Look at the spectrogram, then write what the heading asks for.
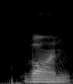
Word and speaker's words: Vaughan: Vaughn.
